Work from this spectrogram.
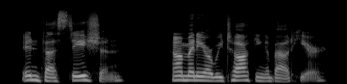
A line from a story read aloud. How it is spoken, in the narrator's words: Shark rumbled, sounding dubious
